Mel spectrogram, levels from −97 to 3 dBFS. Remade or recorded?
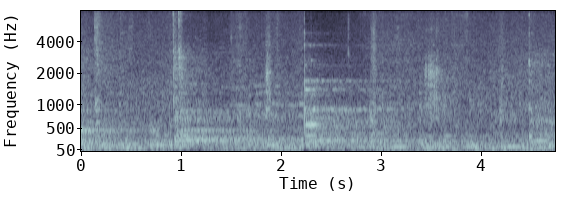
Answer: recorded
